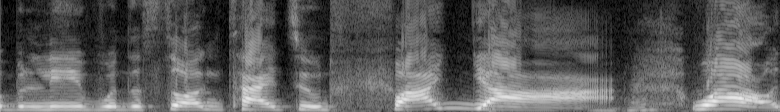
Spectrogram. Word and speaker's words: Faya: song titled fire wow this fellow song is f-a-y-a why why does spelling do it because i pronounced like singing it i didn't pronounce it like first it's like the way you pronounce it when your house is really on fire yeah i like the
